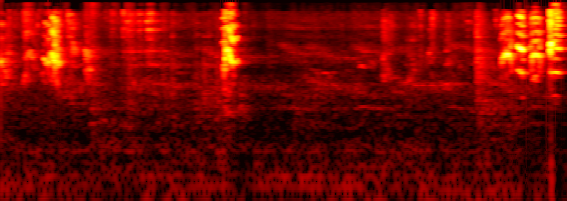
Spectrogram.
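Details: Caged lovebirds, blue opaline and lutino opaline, chirping in the morning: short high squeaky chirps in bursts, one near the start, one mid-clip and a rapid cluster at the end, with quiet background between.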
